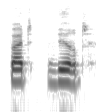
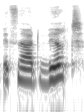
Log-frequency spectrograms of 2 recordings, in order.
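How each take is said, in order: First: The word ends with a softer D sound. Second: The word ends with a sharp T sound. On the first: The speaker calls it right. "it stays a D" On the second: The speaker calls it wrong. "Normally the ending for S is a T"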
